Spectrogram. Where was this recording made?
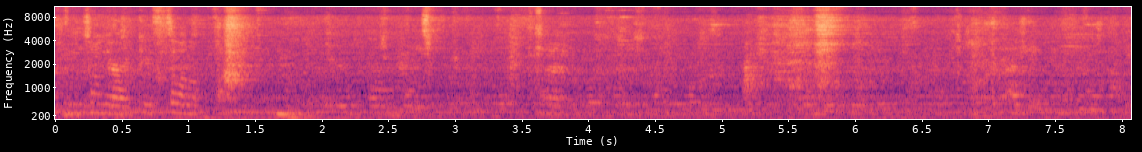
in a restaurant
